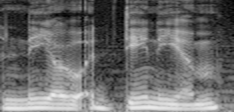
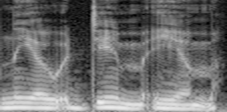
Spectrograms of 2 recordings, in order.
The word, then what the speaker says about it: neodymium: find Neo demium which for my whole life I pronounced neodium until I played Starfield and so it was in fact called neodymium so much like the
